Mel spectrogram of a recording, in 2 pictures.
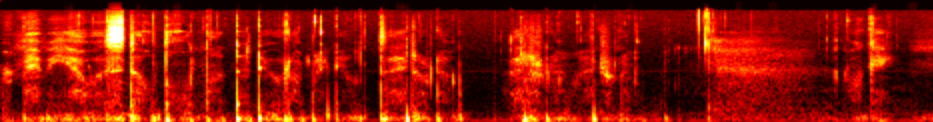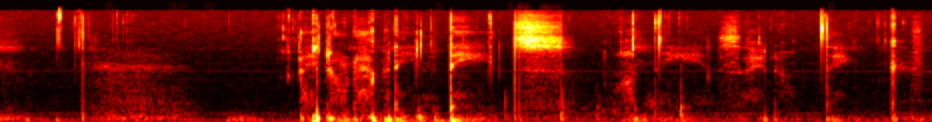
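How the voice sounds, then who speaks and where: Whispering with long, frequent pauses, a woman speaks over noticeable background noise. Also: fairly quick pace, big swings in loudness. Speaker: ASMR creator. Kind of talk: ASMR whisper rambling. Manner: semi-inaudible whisper.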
